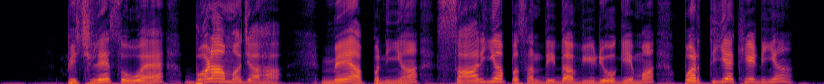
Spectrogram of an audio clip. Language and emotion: Dogri, happy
